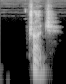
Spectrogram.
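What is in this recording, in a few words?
"trudge", Australian English; pronunciations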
